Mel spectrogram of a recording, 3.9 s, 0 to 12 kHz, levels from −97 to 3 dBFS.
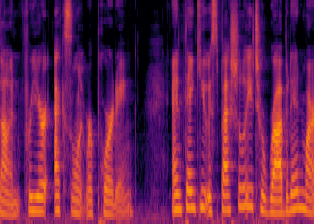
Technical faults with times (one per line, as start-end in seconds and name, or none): none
